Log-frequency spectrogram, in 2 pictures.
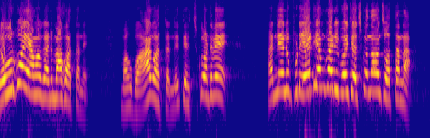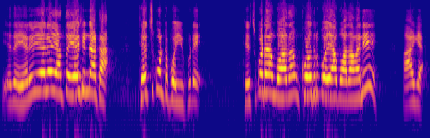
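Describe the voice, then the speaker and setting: High-voiced defiant woman in a street interview. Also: lively intonation, fast talker, bright, forceful tone. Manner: defiant, sarcastic, argumentative. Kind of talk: street vox-pop interview.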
